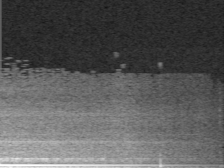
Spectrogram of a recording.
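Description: The last held notes of a soul song's final chord fading out into near silence, with a faint click about one and a half seconds in.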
